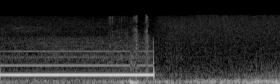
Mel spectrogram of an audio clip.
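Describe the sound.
A steady telephone tone with clear harmonics while a number in Paris is being dialed, cut short by a couple of sharp clicks that leave only low hiss.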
